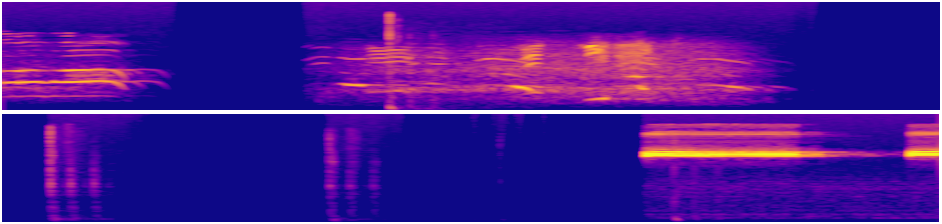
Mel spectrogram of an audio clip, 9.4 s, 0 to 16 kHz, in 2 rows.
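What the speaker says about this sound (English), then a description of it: "So it's 1-0 here as the half-time whistle goes" Referee's half-time whistle in a Chelsea football match on a PS4 video game, a short shrill tone near the end after commentary and crowd bursts.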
